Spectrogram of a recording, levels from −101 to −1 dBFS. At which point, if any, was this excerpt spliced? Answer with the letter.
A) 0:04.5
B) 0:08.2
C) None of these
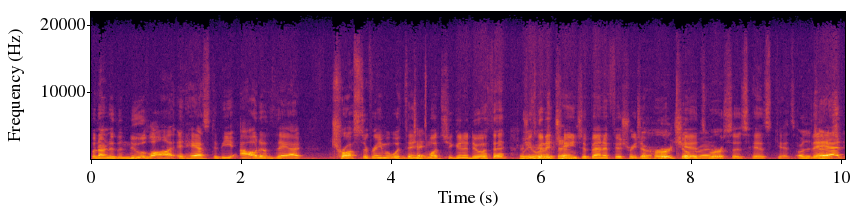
A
